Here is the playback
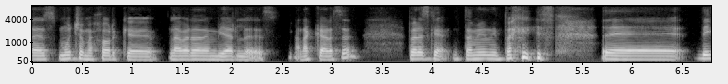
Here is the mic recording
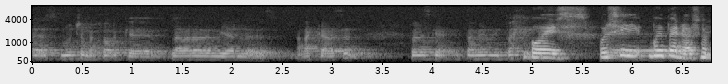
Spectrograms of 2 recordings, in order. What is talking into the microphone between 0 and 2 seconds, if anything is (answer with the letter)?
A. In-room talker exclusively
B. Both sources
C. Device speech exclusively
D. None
C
